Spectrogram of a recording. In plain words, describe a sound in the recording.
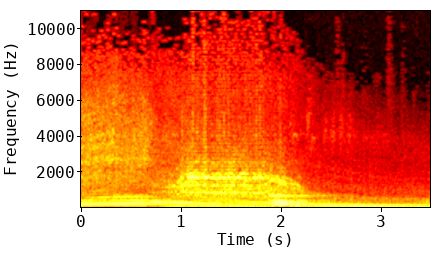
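Tyres screech briefly on tarmac.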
